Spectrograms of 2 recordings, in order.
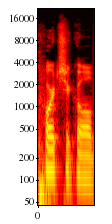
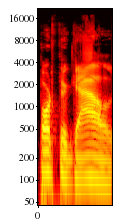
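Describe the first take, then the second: First: It is said with an American pronunciation. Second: It is said with a Portuguese pronunciation. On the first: "that's how Americans say it" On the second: "is how a Portuguese uh, pl- person would say it"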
